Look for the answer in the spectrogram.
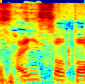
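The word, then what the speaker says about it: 差塩: えー、っとね、ここは、最祖パーキングエリアっていう、えー、塩、サに塩と書いて、差ってあの、差って、ギャップですよね、差。差っていう字に、えー、塩と書いて、最祖と読むそうです。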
